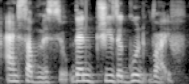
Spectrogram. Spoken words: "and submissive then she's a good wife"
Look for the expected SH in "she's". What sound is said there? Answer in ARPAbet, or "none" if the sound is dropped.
SH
